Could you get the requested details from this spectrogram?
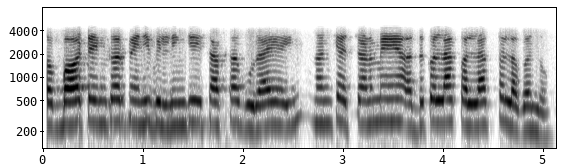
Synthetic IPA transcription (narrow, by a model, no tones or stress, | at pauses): t̪ɔbəʈẽŋkəɾpɛɦnibɪlɖɪŋɡkiɦɪsab̚saɡuɾajainnənkʰeət͡ʃəɳ̃mẽəd̪ʱkəlːakːəlːak̚t̪ələɡənd̪o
